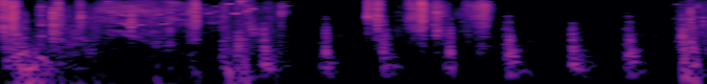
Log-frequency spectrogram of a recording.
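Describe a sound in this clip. Quick footsteps thud across a wooden floor.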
